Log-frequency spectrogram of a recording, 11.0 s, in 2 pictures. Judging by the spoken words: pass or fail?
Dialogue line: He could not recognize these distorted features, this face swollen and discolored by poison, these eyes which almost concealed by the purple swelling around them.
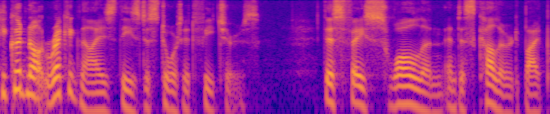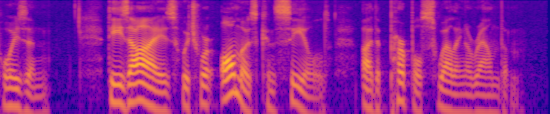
fail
